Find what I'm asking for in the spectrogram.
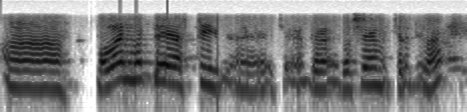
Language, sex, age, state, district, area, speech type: Sanskrit, male, 30-45, Karnataka, Vijayapura, urban, conversation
